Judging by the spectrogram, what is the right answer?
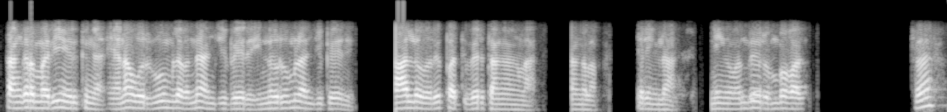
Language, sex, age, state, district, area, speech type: Tamil, male, 18-30, Tamil Nadu, Vellore, urban, conversation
